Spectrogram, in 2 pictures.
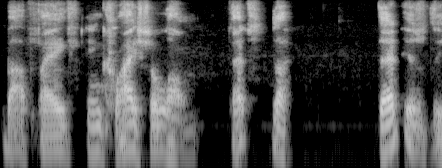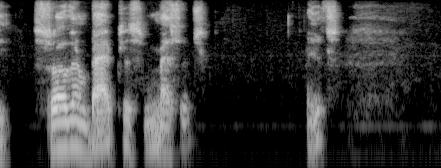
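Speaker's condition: Vocal cord surgery; multiple vocal cord surgeries

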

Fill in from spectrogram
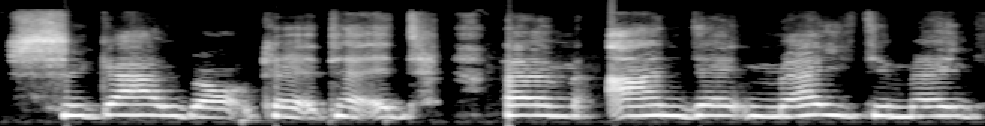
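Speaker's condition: Ataxic cerebral palsy; present from birth

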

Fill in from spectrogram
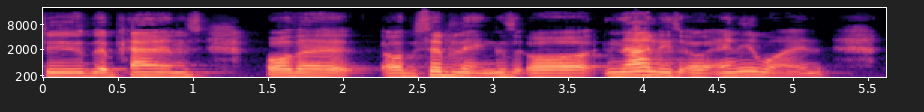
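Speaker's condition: Down syndrome

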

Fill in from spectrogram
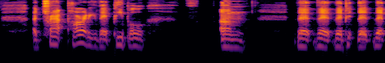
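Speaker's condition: Stutter; repeated sounds, repeated words

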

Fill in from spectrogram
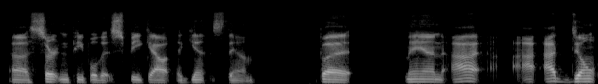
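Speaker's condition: No condition

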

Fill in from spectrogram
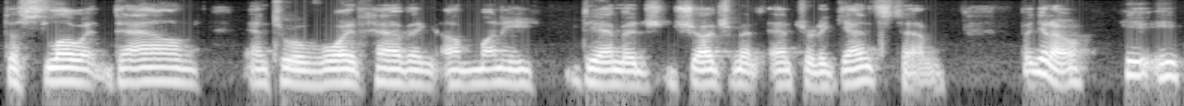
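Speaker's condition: No condition

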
